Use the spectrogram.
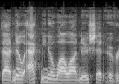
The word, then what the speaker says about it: Acme: Do you guys have an Acme near you? ACME. In Philly, we call it an Acme. And there's no A. It's only 2 syllables. We add a third.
